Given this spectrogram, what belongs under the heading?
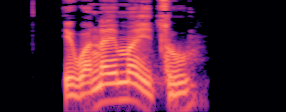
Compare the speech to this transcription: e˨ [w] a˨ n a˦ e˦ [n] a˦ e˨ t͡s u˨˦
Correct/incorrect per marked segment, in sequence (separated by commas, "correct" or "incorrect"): correct, incorrect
